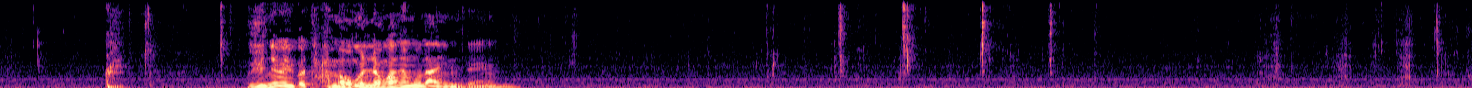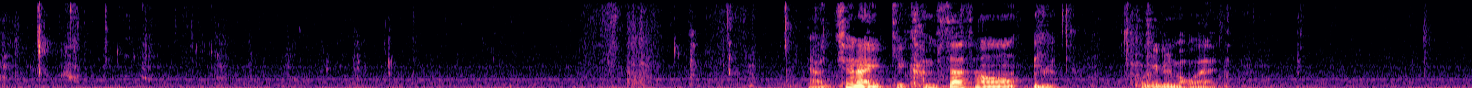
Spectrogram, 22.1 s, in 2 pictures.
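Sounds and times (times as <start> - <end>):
chewing with crunches: 4.2 - 15.0, 15.9 - 17.1, 20.2 - 21.9.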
